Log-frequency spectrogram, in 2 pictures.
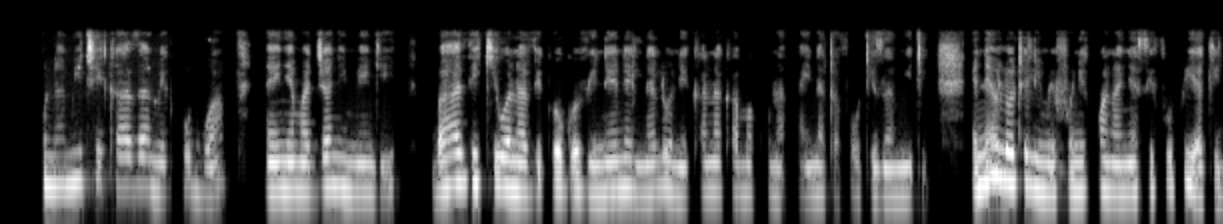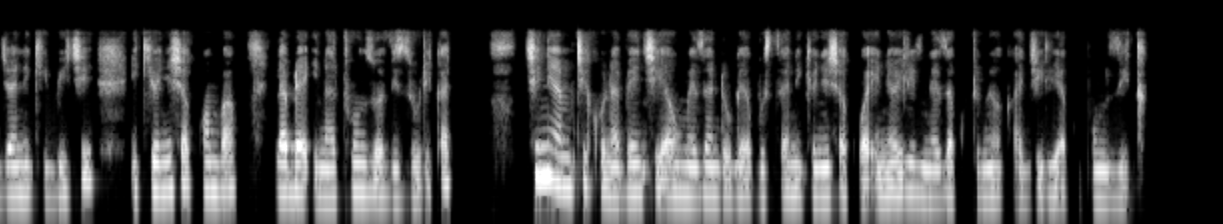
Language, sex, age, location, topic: Swahili, female, 25-35, Nairobi, government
